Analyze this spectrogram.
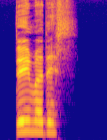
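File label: voice denwadesu firm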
